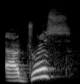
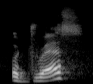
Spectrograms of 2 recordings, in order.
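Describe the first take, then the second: First: ADdress, stressed on the first syllable. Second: AdDRESS, stressed on the second syllable. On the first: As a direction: say "address" as the noun, punching "ad". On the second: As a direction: say "address" as the verb, weight on "dress". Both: Shown as a demonstration. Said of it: "Let's do it one more time".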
